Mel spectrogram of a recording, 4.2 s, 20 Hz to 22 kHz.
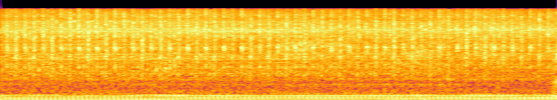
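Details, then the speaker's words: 1959 Triumph TR3A at warm idle during a pre-purchase inspection: smooth, low, steady idle with an even pulse. No deep metallic knocking from the top or bottom end; the coolant shows no bubbling and there is no blow-by smoke. A healthy engine. "not hearing any abnormal engine noises like any deep metallic noises coming from the top or bottom bottom in"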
